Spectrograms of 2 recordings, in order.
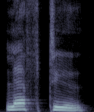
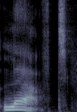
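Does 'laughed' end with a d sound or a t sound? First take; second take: d sound; t sound. First: The word ends with a d sound. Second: The word ends with a t sound. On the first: The speaker calls it wrong. "left 아니고" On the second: The speaker calls it right. "t로 발음합니다"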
